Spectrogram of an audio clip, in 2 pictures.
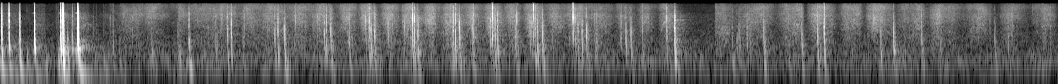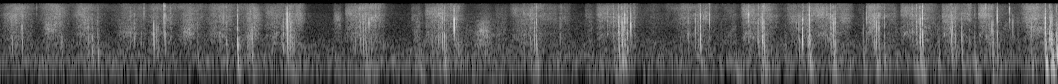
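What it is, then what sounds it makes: Synthetic stretch leggings being scratched. Long red nails scratch fast over worn grey synthetic stretch-fabric leggings around the waist and hip. It makes a rapid run of dry, bright, rasping strokes, loudest in a burst at the start and then steady and quieter with almost no low end.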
